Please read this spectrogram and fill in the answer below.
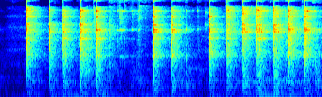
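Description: Hammer striking a steel Bellota cold chisel again and again, chipping loose, flaking plaster off a wall. It is a quick series of sharp metallic blows, about three a second, each with a brief ring.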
